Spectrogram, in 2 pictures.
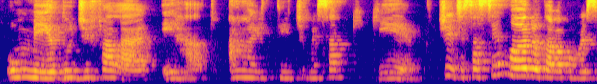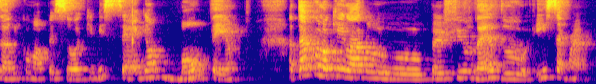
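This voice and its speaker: A woman's voice: a little high, normal speed, reverberant. A woman in her forties teaching an online English lesson in a chatty way, asking the viewer many rhetorical questions.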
